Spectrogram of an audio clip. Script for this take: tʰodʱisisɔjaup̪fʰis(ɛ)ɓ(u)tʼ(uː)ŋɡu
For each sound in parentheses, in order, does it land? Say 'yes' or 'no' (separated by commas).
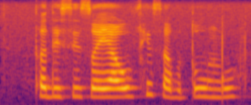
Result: no, yes, yes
